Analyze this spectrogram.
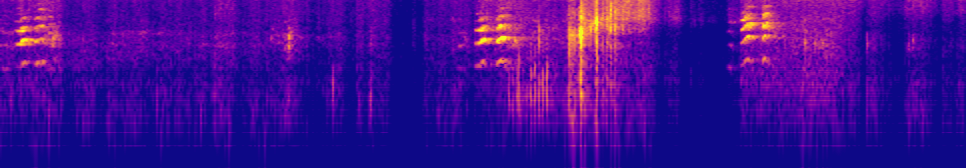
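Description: Gritty scraping and stirring of a wet sand mix in a plastic bucket. Short, high squeaky chirps come three times and a sharp knock about three and a half seconds in is the loudest sound.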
